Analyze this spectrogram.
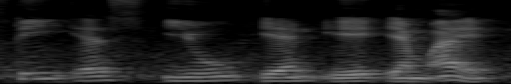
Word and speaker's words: tsunami: call it sr similarly when it comes to the letter tsunami the japanese word we just write the letter write the spelling of the word as t s u n a m i but we just pronounce it as tsunami we do not call it tsunami similarly there are so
